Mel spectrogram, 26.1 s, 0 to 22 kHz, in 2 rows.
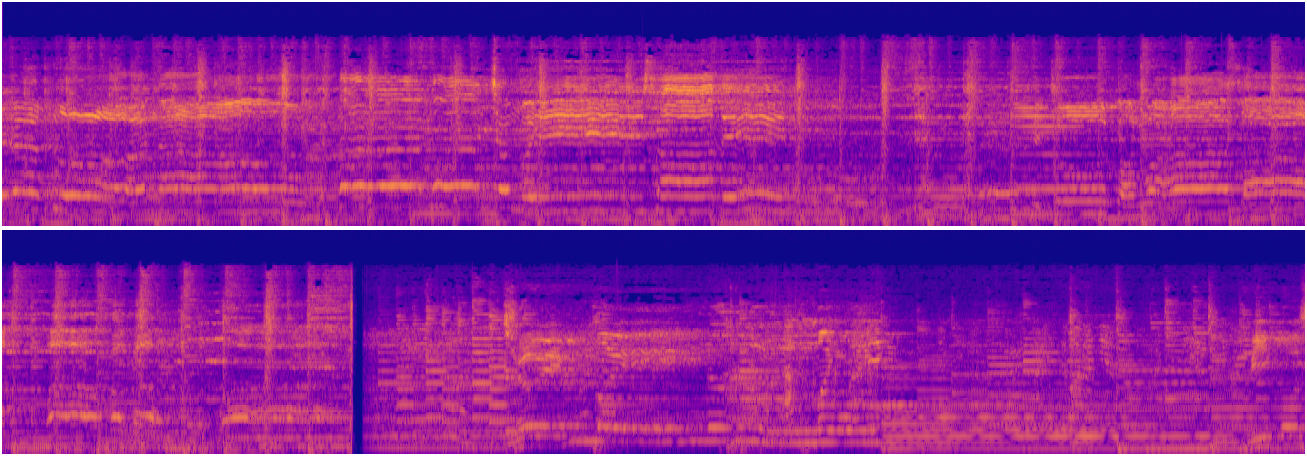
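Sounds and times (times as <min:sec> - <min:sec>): man singing with acoustic guitar: 0:00.0 - 0:26.0
man singing with live band: 0:00.0 - 0:26.0.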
